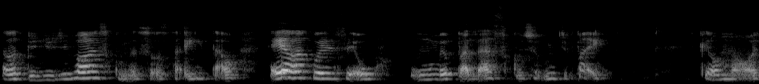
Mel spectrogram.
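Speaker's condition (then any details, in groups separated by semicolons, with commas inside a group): Spastic diplegic cerebral palsy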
